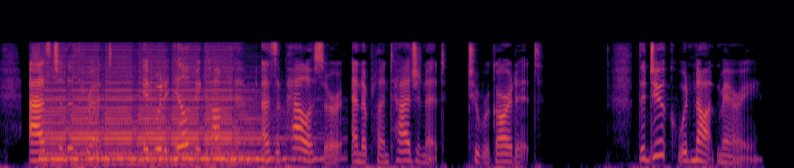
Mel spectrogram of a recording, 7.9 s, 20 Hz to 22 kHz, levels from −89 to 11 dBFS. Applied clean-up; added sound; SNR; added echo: none; Alarm; -2 dB; none.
